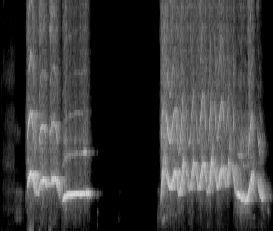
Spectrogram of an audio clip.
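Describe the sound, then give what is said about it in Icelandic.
Very loud human whistling outdoors near a house: two long high whistles. The first is a few short notes sliding into a held, falling tone. After a pause, the second is a long warbling trill that ends by dropping in pitch. “Þegar þeir voru komni skammt frá húsinu, blístraði Viktor svo hátt.”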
